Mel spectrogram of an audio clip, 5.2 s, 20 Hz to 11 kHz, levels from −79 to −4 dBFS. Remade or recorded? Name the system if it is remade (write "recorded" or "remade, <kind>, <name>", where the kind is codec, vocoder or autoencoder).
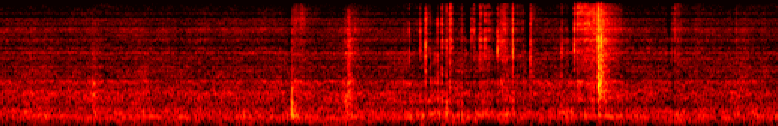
remade, codec, SNAC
